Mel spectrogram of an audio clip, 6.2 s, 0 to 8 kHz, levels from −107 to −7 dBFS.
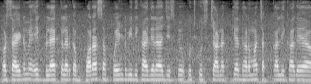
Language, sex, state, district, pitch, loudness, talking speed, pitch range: Hindi, male, Bihar, East Champaran, 170 Hz, -22 LUFS, 190 wpm, 165-175 Hz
